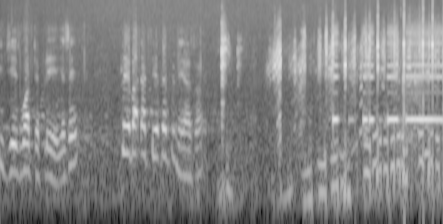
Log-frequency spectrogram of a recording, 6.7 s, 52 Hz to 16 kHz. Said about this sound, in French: euh y a des batteries hyper métalliques qui vont très vite, etc. Donc ça, c'est vraiment complètement tiré de, du, du S1000 euh, et, qu'on sort, euh, puisque euh, ce sont ces algorithmes qui, qui donnent ce son.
